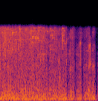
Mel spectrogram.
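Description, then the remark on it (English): Keys rattling and clattering against a floor in a dense, continuous jumble of loud metallic noise, with a few brief dips in the last half second. No voices. “those, those are the sound of the keys rattling against the floor.”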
